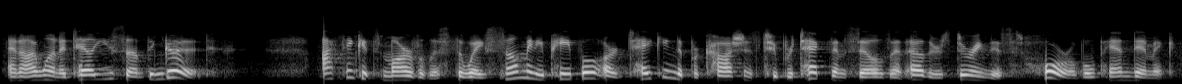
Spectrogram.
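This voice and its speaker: A woman playing a nice, earnest lady caller leaving a scripted voicemail through a telephone effect in a radio play. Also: mid-range voice. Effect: telephone voicemail filter. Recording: dull, lo-fi telephone voicemail sound.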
